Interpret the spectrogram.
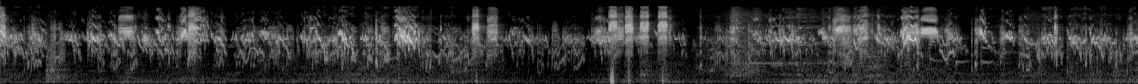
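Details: Continuous lovebird chirping: busy, high-pitched twitters and squeaks from several birds, broken by a couple of sharp clicks midway before the chattering resumes.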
